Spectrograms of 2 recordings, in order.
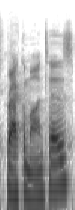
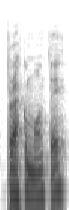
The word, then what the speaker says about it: Bracamontes: it out oh okay it's bracamontes oh yeah get rid of the s it's like bracomonte yeah i like to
